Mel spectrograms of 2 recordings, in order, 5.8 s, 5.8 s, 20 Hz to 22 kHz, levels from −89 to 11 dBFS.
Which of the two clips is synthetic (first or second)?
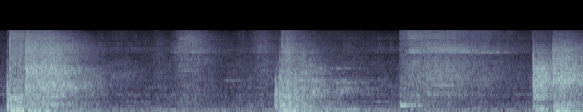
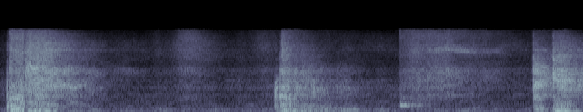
second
